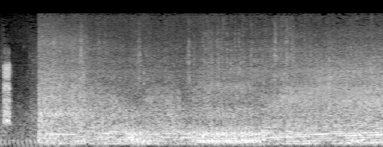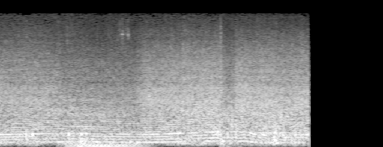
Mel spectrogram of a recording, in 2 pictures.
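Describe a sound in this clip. A dirt bike engine revs and hums steadily.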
